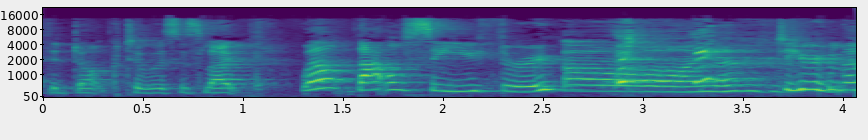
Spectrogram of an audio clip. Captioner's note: laughs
